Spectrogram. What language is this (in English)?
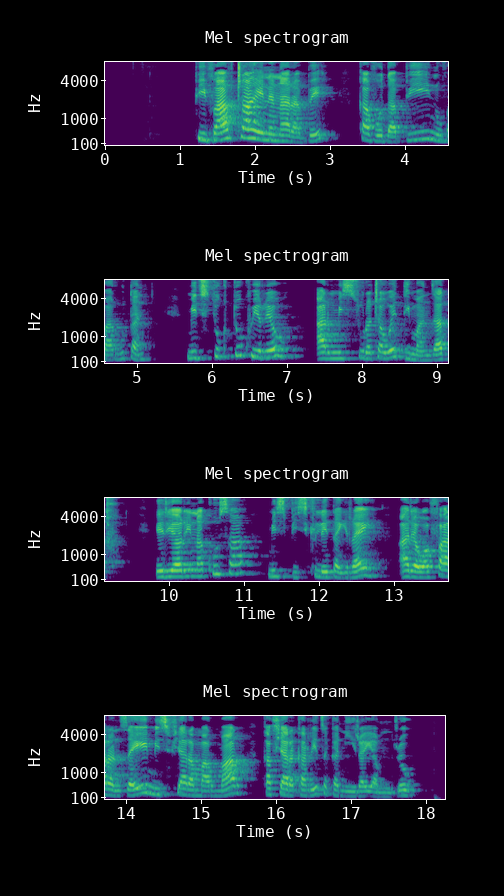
Malagasy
